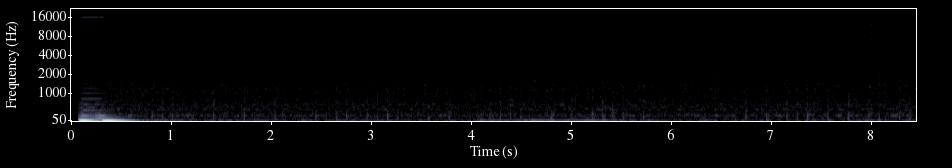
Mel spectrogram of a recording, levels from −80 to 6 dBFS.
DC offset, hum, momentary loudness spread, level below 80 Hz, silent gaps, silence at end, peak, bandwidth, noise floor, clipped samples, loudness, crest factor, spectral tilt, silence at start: under 0.1%; none; 4 LU; -46 dBFS; none; 7.85 s; -6 dBFS; 16 kHz; -64 dBFS; under 0.1%; -56 LUFS; 20 dB; -6.5 dB/octave; 0.1 s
